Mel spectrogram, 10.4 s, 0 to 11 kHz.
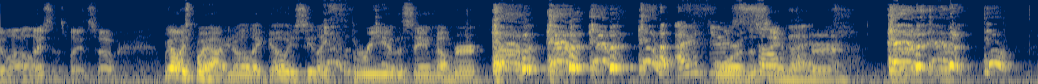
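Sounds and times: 
speech: 0.0 - 5.8, 6.8 - 9.6
person coughing: 3.2 - 3.7, 4.9 - 6.8, 8.9 - 10.2.

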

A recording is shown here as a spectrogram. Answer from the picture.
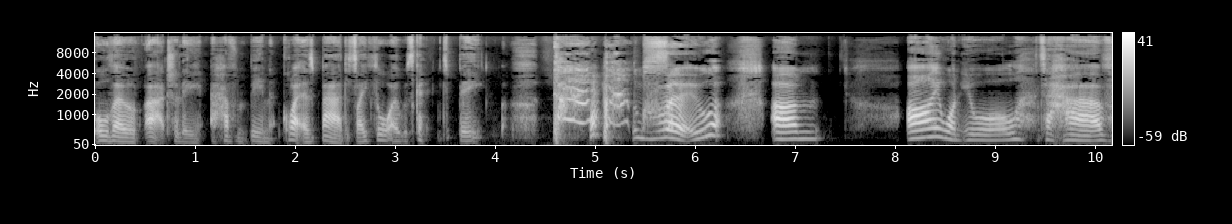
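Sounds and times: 
speech: 0.0 - 4.8, 5.4 - 7.3, 8.1 - 10.1
person coughing: 4.6 - 5.6.

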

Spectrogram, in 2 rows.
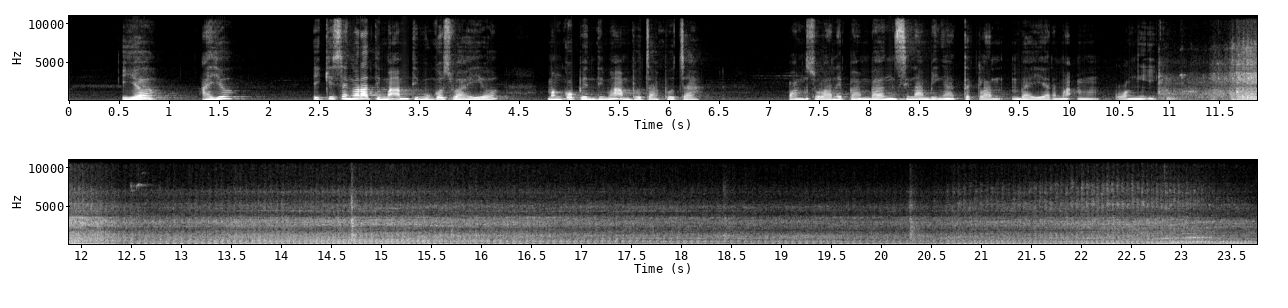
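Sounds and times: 
speech: 0.5 - 1.8, 2.4 - 6.4, 7.2 - 12.0
motorcycle engine starting and driving off: 11.0 - 23.7.

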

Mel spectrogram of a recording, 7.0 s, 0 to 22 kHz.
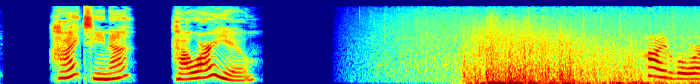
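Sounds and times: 
speech: 0.6 - 2.6, 6.5 - 6.9
rain-like hiss: 3.4 - 6.9
thunder rumbling during a thunderstorm: 4.5 - 6.9.

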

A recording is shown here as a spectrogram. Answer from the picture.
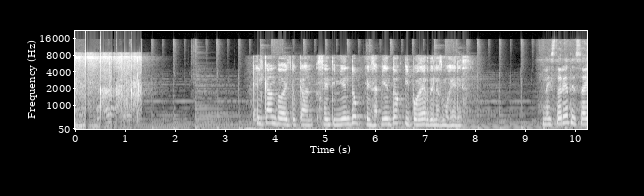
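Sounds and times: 
dense burst of applause with many overlapping claps: 0.2 - 1.4
speech: 3.6 - 7.9, 9.4 - 10.2.

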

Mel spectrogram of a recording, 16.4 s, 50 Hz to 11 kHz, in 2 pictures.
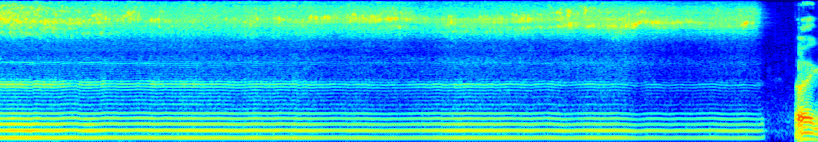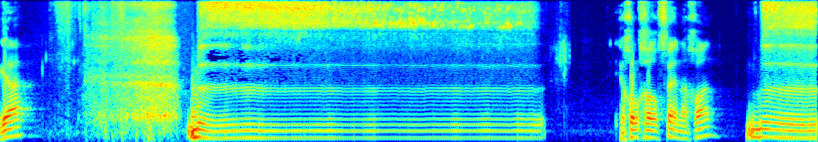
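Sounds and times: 
voice imitating a mosquito with a long steady buzzing zzz: 0.0 - 7.7, 9.9 - 13.8, 15.7 - 16.3
speech: 8.0 - 8.5, 10.1 - 10.4, 14.4 - 16.3.

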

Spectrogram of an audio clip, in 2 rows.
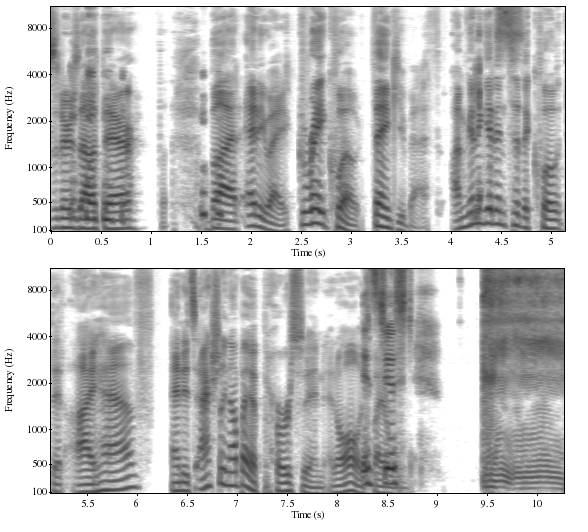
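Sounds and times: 
speech: 0.0 - 10.0
loud buzzy fart blown into a microphone: 9.4 - 10.2.

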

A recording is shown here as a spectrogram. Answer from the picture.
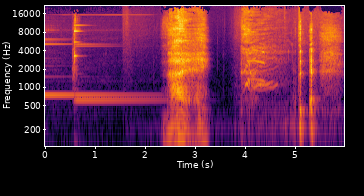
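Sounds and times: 
doorbell chiming as a guest arrives: 0.0 - 2.3
laughter: 3.9 - 5.6.

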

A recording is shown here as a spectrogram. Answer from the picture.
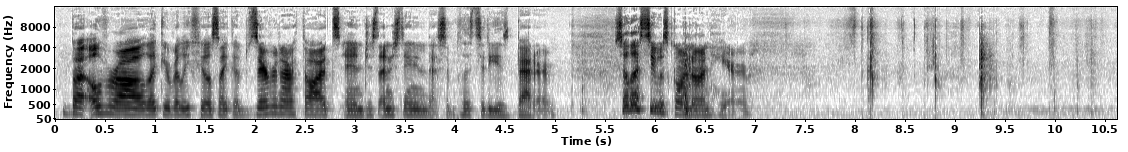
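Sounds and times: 
speech: 0.2 - 7.1
African tarot cards being handled and shuffled: 7.8 - 10.6.

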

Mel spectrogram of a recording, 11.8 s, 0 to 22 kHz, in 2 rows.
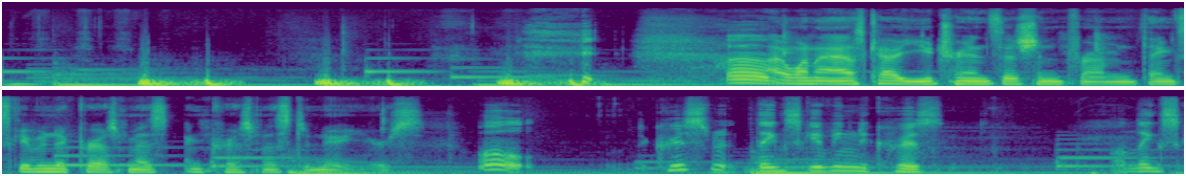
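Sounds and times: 
heartbeat thumping in double beats: 0.6 - 3.1
speech: 2.5 - 8.6, 9.2 - 10.7, 11.5 - 11.8.

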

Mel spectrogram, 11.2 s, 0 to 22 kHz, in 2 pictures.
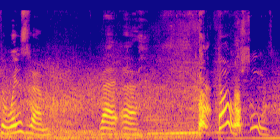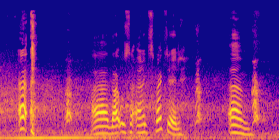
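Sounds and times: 
speech: 0.0 - 1.2, 2.0 - 3.1, 4.0 - 6.4, 7.4 - 9.4, 10.2 - 10.8
dogs yipping and whining: 4.0 - 5.0.

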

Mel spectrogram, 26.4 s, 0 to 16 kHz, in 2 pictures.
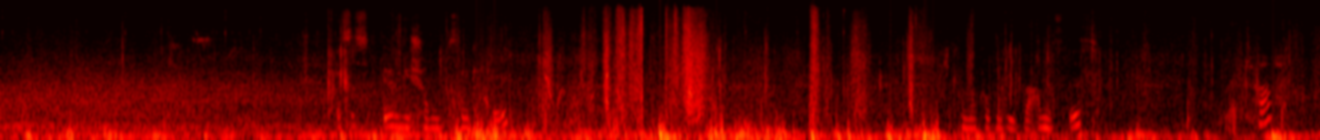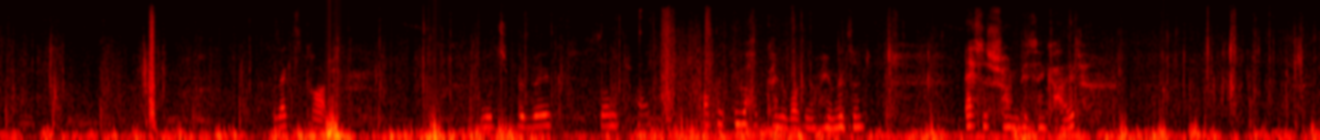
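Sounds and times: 
footsteps on a hard street surface outdoors in slightly cold weather: 0.0 - 26.4
speech: 3.9 - 6.3, 9.6 - 11.1, 16.0 - 16.7, 18.1 - 19.8, 20.5 - 22.2, 22.8 - 24.5.

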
